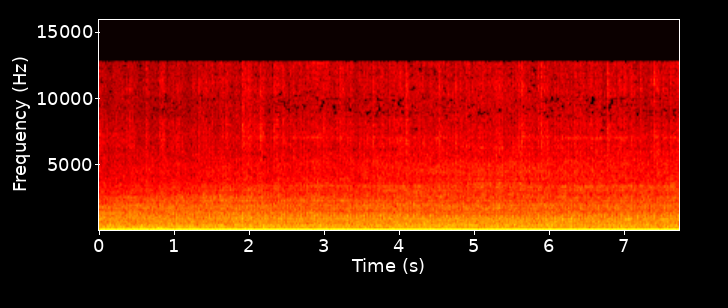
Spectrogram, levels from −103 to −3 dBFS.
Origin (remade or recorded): recorded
